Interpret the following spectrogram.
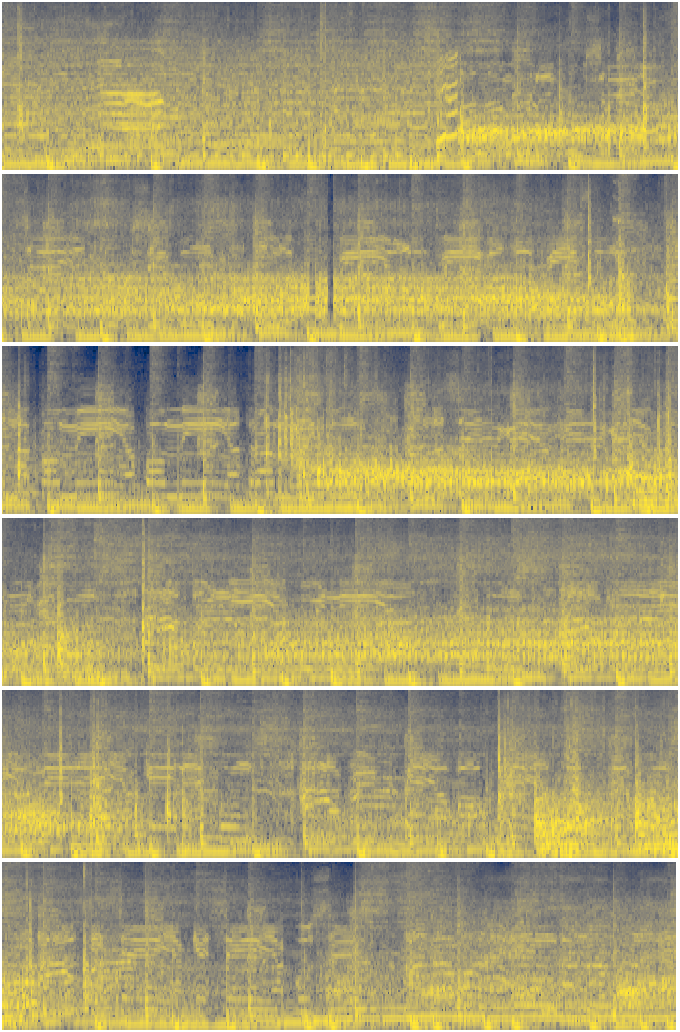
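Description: Skateboarding over a music track: wheels rolling on pavement, with repeated sharp clacks of tail pops and board landings and a grind along a ledge.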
